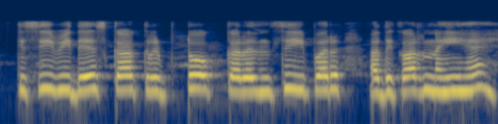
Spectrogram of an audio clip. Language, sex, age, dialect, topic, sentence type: Hindi, female, 18-24, Marwari Dhudhari, banking, statement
